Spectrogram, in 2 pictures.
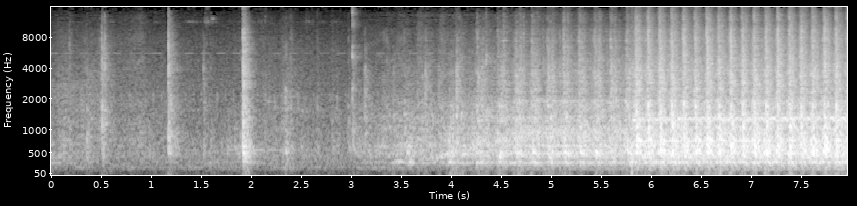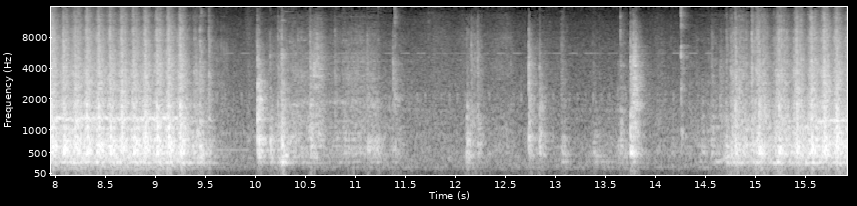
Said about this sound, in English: I'll do the other seam. Yeah, little locking stitch there.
